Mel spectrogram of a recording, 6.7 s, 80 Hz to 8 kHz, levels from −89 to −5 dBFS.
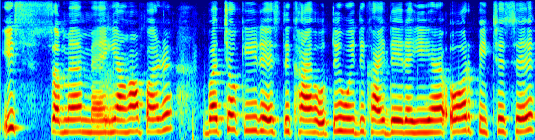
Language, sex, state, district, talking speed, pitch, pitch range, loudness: Hindi, female, Haryana, Rohtak, 160 wpm, 265 Hz, 250-275 Hz, -13 LUFS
